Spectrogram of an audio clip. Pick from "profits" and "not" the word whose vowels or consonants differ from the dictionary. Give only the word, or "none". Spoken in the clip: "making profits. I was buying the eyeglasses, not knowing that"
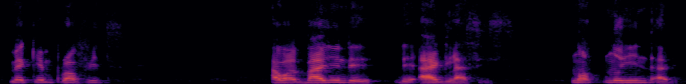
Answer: profits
